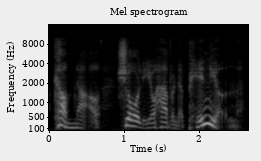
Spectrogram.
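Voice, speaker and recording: A woman voicing an imperious, impatient elderly lady who briskly decrees things in an audiobook novel. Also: deep voice, very animated, husky, no echo, exaggerated voice. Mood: pressing.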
